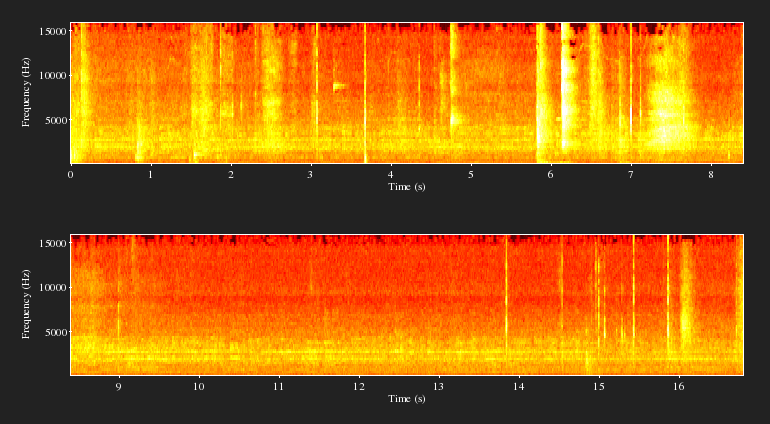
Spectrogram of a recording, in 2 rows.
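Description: Steady low electrical hum from the running 1930 Clavilux light organ, with scattered small clicks and a cluster of knocks and a brief rustle about six seconds in.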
